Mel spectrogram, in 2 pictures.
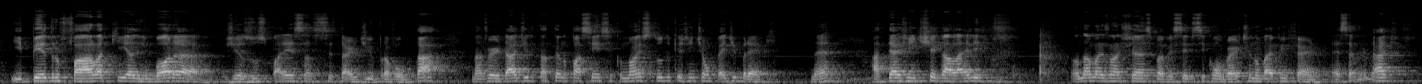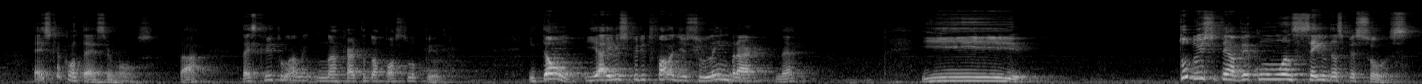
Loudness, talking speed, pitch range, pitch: -28 LUFS, 190 wpm, 130-165 Hz, 150 Hz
